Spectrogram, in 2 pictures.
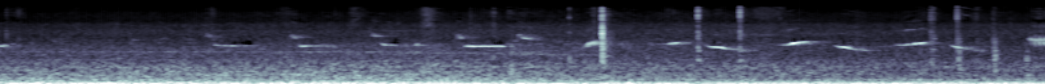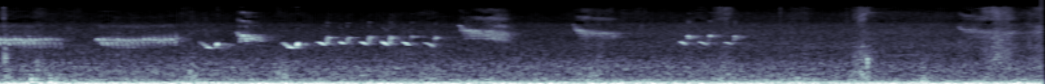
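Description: Small birds chirping: a string of short, varied high notes, with quick trills about two-thirds of the way through, over a steady low background rumble.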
